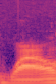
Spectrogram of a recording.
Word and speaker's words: Vav: So you have the tetragrammaton, Yod, He, Vav, He, right? Or sometimes I guess the God, He, Vav, He. Yeah, the V is sometimes pronounced wow, so sometimes they'll say Yod, He, Wow, He, something like that, right?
